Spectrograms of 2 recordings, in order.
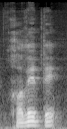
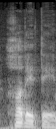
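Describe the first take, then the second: First: The stress is on the second syllable. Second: The stress is on the first syllable. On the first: This is how a character in the story says it. "así como palabra llana" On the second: This is how it is said in Spain. "en España lo pronunciaremos como si fuera una palabra etrusca"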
